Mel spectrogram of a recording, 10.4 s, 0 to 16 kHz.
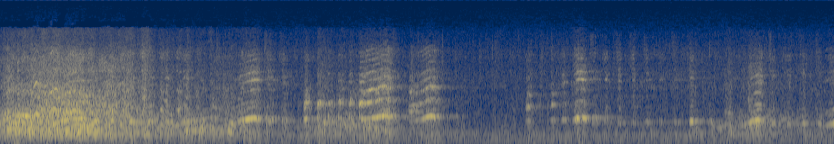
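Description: Chickens cluck and squawk around a large estate in a 1962 comedy, loud flurries at first that then settle into scattered clucks between lines of dialogue.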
